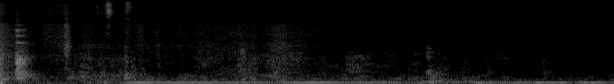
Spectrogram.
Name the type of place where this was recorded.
elevator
